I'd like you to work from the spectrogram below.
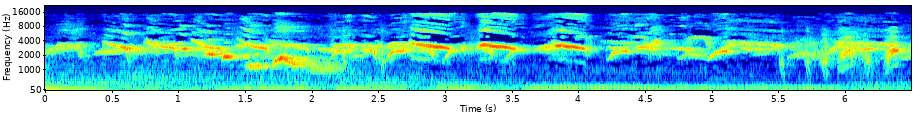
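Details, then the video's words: Melodious laughingthrush, or Chinese hwamei, singing a lure song: rich, varied whistled phrases that rise and fall quickly, with some slurred downward notes and brief pauses, over a low background hum. "PANCINGAN WAMBI MACET"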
